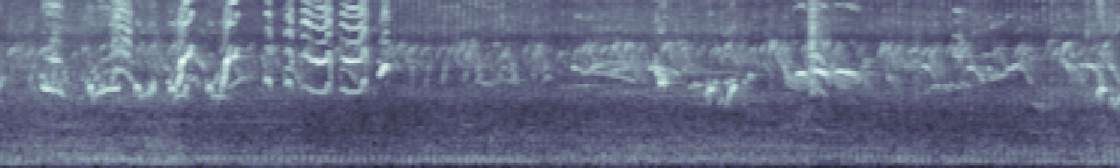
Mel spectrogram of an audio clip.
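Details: Oriental magpie-robin singing vigorously to provoke rival males into fighting and tail-spreading. Dense, overlapping high whistles, sharp upslurs and rapid trills pour out almost continuously over a steady low background hum.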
